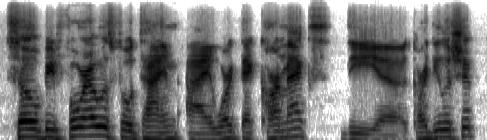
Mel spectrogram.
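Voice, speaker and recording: A man in his twenties, a reseller born in Mexico and raised in the United States from age three, is a guest in a casual interview. He tells stories informally and quotes his own thoughts, speaking at a measured pace in a fairly high, expressive voice that sounds pushed and bright.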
